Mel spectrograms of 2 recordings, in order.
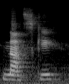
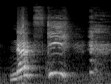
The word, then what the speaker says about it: Natsuki: do you say this not not Suki natsuki natsuki yeah there you go oh yeah sorry I'm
